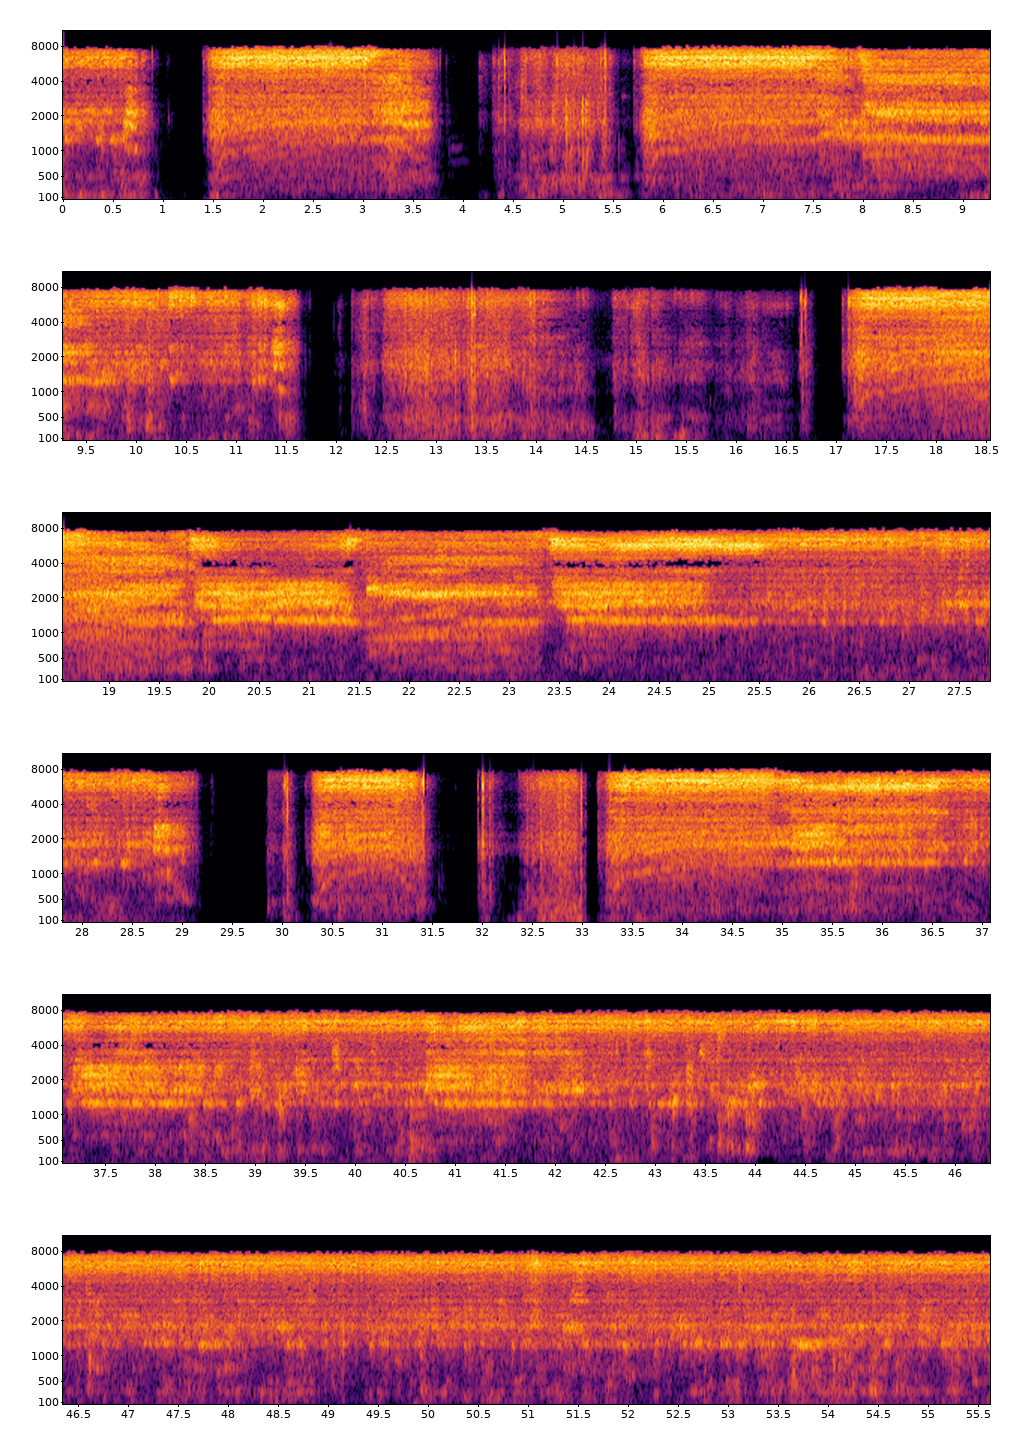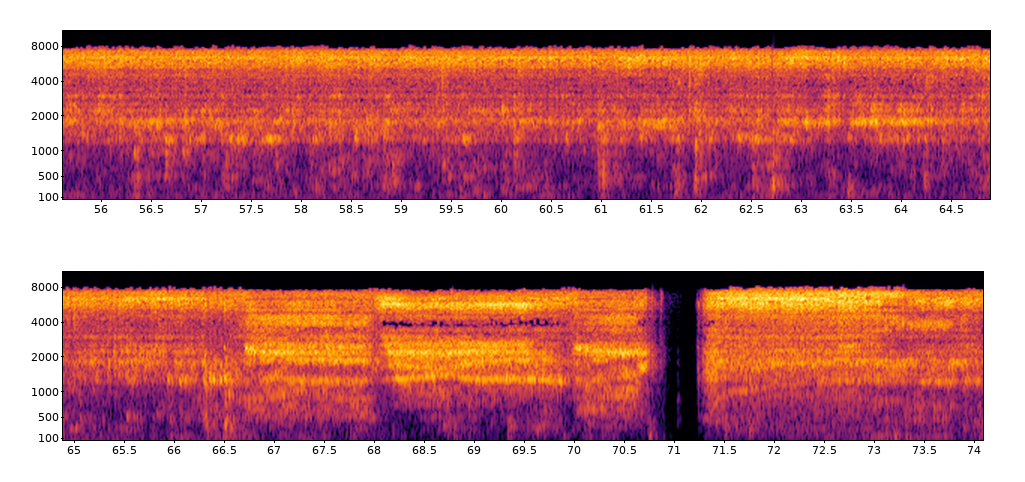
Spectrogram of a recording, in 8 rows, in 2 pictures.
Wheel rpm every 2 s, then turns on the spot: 80, 110, 20, 150, 160, 120, 10, 20, 50, 160, 160, 160, 160, 160, 70, 50, 60, 160, 160, 160, 160, 160, 160, 160, 160, 160, 160, 160, 160, 160, 160, 160, 160, 160, 160, 100, 160.
12-16 30-32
